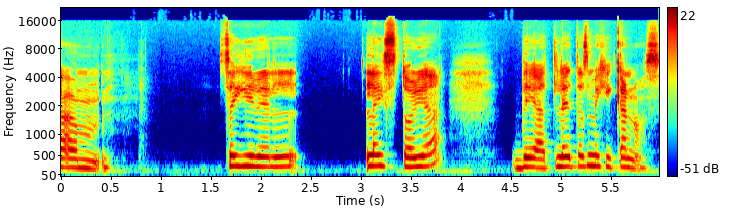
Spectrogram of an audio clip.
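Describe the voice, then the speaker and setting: Speaking at a very slow pace with long, frequent pauses, a woman uses a high pitch. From Ciudad Juárez, Mexico. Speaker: entrepreneur. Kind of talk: interview.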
